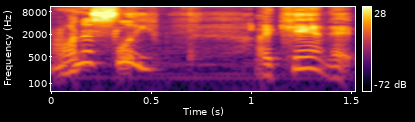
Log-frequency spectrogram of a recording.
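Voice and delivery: voice cracking and breaking very high. Discussing a coach's three-point offense on a podcast, voice cracking. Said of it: "that was a voice crack right there".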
